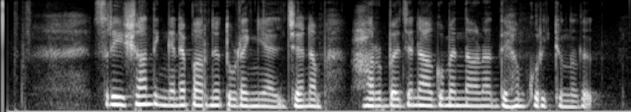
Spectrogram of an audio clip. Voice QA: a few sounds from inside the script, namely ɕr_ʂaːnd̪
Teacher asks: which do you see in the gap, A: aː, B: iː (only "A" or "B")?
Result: B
